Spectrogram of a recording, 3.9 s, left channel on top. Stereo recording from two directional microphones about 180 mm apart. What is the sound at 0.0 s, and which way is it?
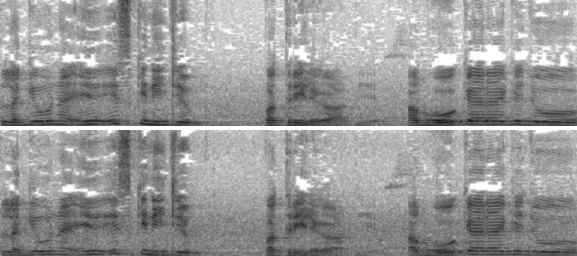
A man's voice, 70° left (ahead or behind).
